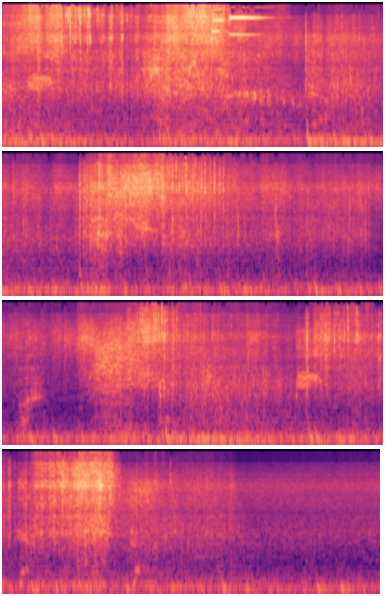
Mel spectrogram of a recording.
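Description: Incendio fire spell blasts in the video game Hogwarts Legacy come as repeated booming bursts of flame over a dense, loud background of game effects and music.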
